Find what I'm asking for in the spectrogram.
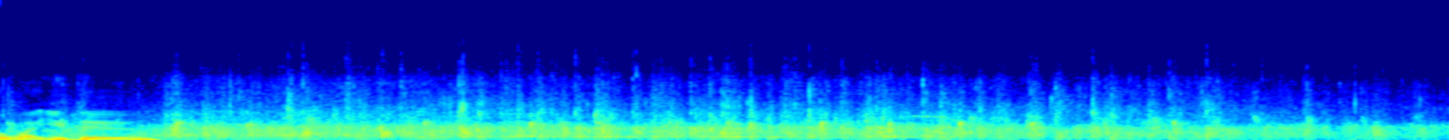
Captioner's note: applause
